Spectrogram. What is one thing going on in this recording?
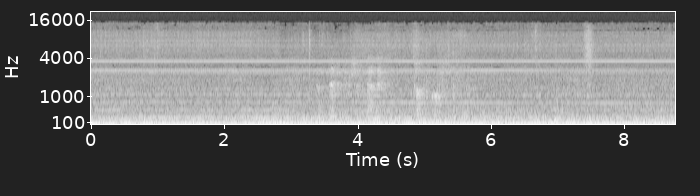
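A train rumbles steadily along the tracks, with a low, even roar.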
